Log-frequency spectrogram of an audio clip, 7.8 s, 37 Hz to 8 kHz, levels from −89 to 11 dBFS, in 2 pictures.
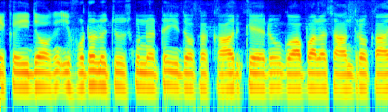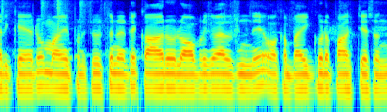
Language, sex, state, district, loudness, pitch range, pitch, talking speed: Telugu, male, Andhra Pradesh, Visakhapatnam, -17 LUFS, 115-125 Hz, 120 Hz, 195 wpm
